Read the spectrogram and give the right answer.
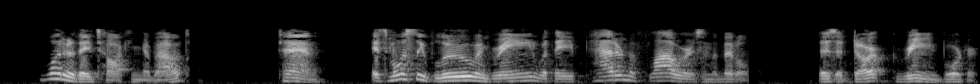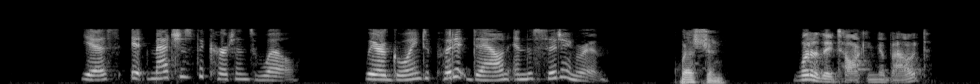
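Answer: A carpet for the sitting room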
